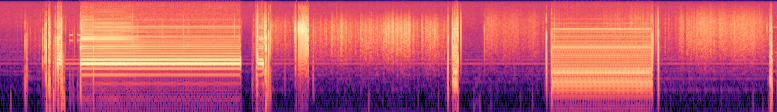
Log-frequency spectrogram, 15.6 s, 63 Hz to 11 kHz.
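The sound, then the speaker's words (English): Telephone line sounds from a downtown Amarillo payphone in 1975 as 1 is dialed: sharp clicks and short bursts of dialing, then two long, steady, buzzy network tones lasting a couple of seconds each, with line static between them and no talking. “So here's what happened when he dialed 1 from a downtown Amarillo payphone.”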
